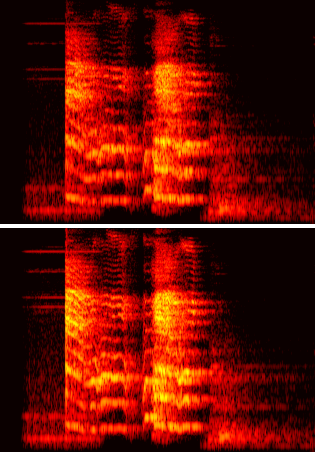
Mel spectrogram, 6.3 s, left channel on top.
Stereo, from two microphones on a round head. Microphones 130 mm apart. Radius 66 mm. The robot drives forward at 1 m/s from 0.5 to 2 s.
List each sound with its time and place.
1.3 s a baby crying: 65° right (ahead or behind), 0.9 m; by 3.9 s 50° right (ahead or behind), 1.1 m
4.0 s dripping: 30° left (ahead or behind), 1.5 m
